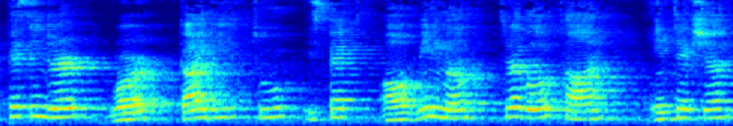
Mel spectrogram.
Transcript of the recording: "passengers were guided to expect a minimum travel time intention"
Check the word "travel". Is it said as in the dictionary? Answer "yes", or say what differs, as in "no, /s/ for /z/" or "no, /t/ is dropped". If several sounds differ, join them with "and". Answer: no, /b/ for /v/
